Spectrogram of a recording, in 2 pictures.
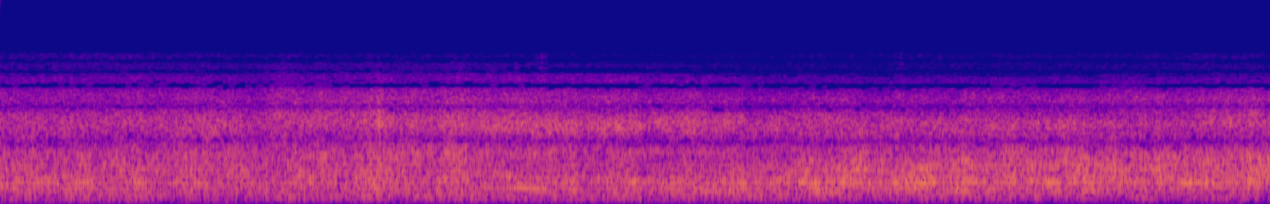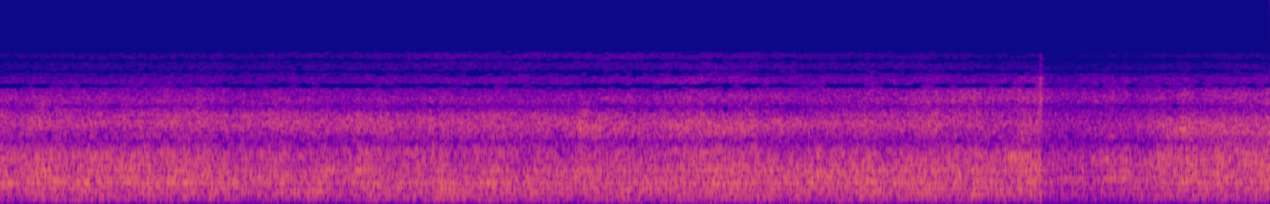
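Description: Steady roar of a field of stock cars racing around the speedway, many engines blending into one continuous drone.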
